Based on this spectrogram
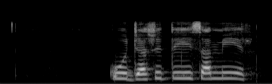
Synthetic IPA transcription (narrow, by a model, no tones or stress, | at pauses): kud͡ʒaʂitiisamiːr̤i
